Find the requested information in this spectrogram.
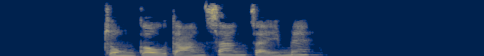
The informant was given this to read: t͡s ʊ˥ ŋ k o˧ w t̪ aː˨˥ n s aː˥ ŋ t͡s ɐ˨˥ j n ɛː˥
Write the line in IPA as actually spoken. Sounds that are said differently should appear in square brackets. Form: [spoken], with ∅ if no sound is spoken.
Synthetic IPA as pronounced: t͡s [ʊ˨] ŋ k o˧ w t̪ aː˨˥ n s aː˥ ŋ t͡s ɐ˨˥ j [m] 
